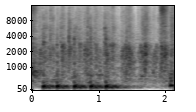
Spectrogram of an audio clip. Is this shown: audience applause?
yes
